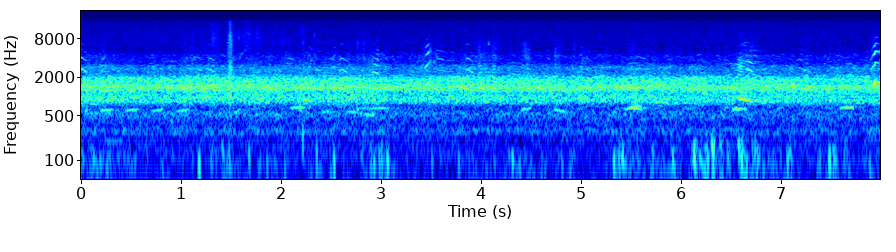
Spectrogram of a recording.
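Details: Mass take-off of a Greater white-fronted goose flock at Kabukuri-numa, Japan, 12 January 2019. Constant crowded honking throughout, with higher yelping notes breaking through at irregular intervals.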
